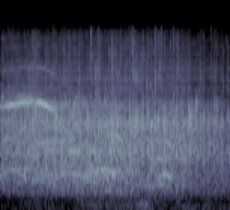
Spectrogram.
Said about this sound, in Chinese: 掌声鼓励一下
